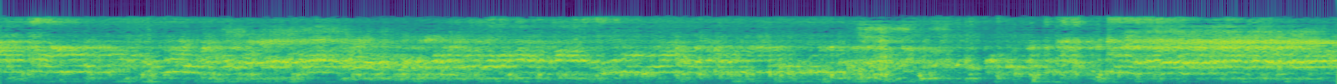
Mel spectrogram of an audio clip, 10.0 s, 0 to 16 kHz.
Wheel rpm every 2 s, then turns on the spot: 70, 70, 70, 60, 70.
none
